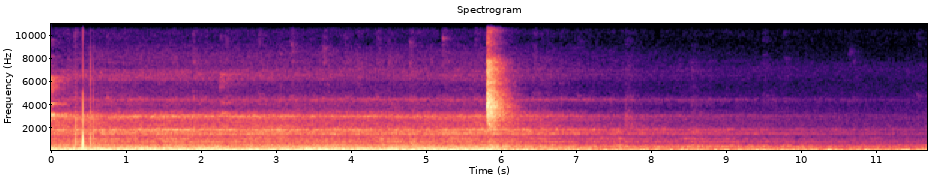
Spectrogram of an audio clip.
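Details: Lenco-Middy's style 3 exhaust fan with bad bearings: low, rough rumble under steady fan whir fading as it winds down after about six seconds; fan is on its way out.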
